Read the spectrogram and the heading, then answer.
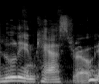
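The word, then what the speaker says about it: Julián Castro: And then Julian Castro is J with an H, because that's how they say it in Spanish. It's Julian Castro.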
